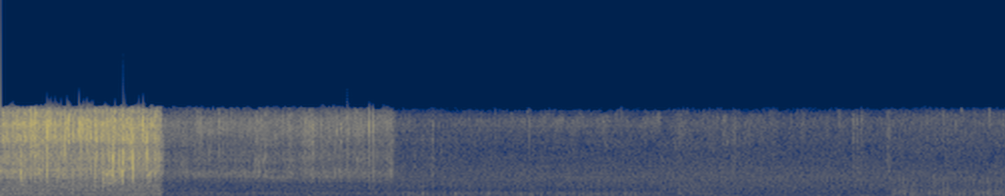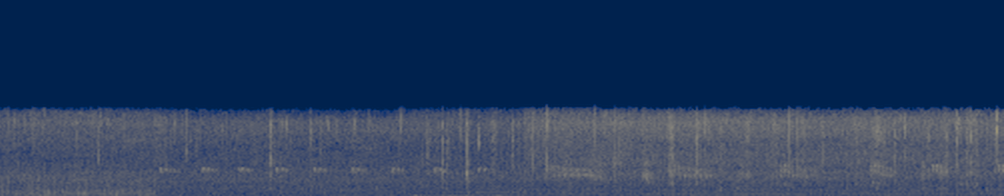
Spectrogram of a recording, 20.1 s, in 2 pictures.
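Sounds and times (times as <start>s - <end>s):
light clicks and crackles: 10.0s - 20.0s.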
